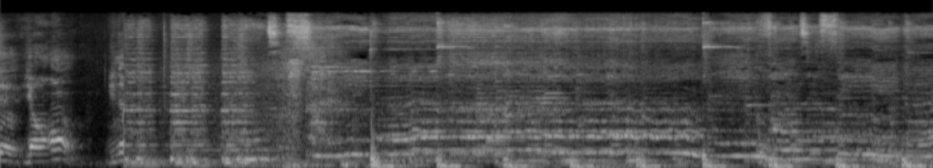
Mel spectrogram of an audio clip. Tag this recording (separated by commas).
Speech, Music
